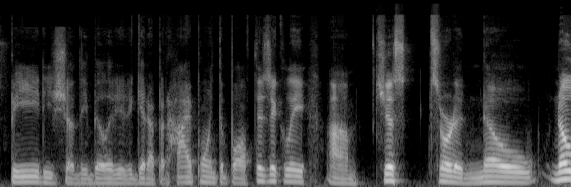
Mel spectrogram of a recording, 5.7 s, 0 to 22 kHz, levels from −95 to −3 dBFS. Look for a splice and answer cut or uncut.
cut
